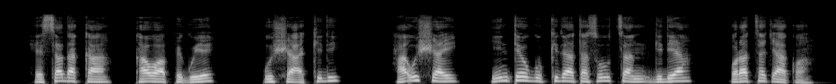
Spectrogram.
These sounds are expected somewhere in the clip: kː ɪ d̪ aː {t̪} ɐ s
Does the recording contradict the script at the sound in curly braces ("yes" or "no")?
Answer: no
